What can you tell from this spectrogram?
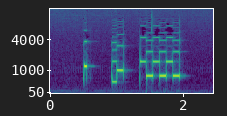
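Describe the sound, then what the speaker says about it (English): A Hytera DMR radio gives an audible alert call tone: a short beep, then a two-tone blip, then a longer warbling electronic tone alternating between two pitches, loud and close with no talk. "you will hear an audible alert tone"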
